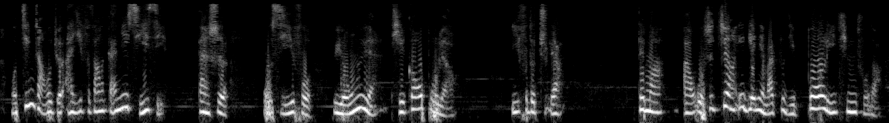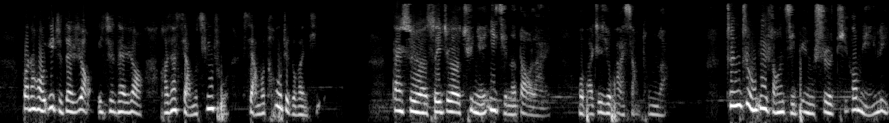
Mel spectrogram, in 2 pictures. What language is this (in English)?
Chinese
